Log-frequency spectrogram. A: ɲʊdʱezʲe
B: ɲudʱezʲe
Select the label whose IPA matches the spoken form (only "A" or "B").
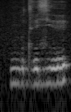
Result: A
